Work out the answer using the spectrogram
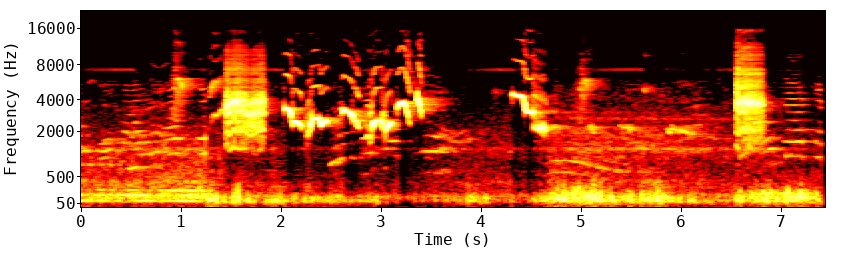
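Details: Oriental magpie-robin singing in a warm-up session meant to heighten aggression: a quick run of sharp, wavering whistled notes, then a longer slurred phrase, broken by harsh noisy bursts and low background rumble.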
